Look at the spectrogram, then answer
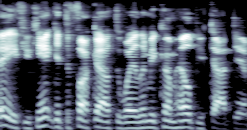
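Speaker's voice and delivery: politely rude tone, Boston style. Comparing drivers, imitating a Bostonian: imitating a politely rude Bostonian. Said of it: "a Bostonian would be like".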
